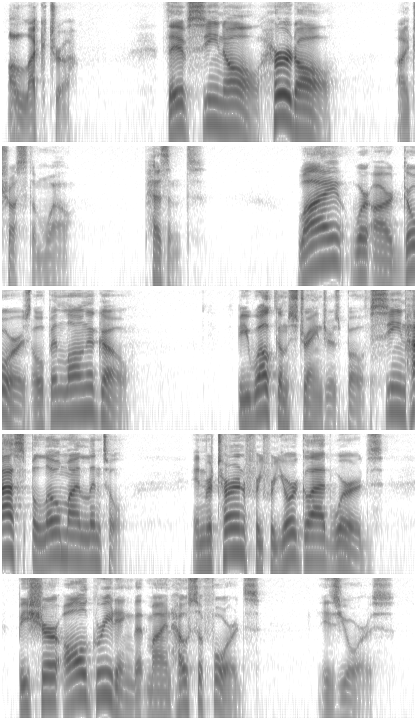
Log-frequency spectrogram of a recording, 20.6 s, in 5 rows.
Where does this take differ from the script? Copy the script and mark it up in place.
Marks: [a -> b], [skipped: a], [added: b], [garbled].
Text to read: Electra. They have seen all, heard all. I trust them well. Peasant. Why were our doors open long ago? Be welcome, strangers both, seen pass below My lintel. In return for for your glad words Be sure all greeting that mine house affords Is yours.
Electra. They have seen all, heard all. I trust them well. Peasant. Why were our doors open long ago? Be welcome, strangers both, seen pass below My lintel. In return for for your glad words Be sure all greeting that mine house affords Is yours.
